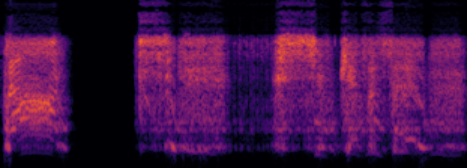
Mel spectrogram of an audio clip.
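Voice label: Japanese damaged pilot mood high; War Thunder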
